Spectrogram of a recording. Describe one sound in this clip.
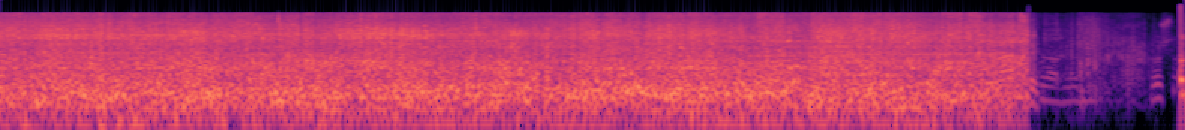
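A sled hisses over packed snow.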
